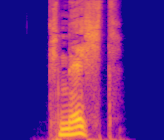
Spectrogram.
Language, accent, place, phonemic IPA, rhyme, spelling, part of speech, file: German, Germany, Berlin, /knɛçt/, -ɛçt, Knecht, noun, De-Knecht.ogg
- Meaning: 1. male servant, menial, especially on a farm 2. serf, subordinate, someone unfree who serves another 3. a soldier, often a mercenary, of the 15th to 17th centuries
